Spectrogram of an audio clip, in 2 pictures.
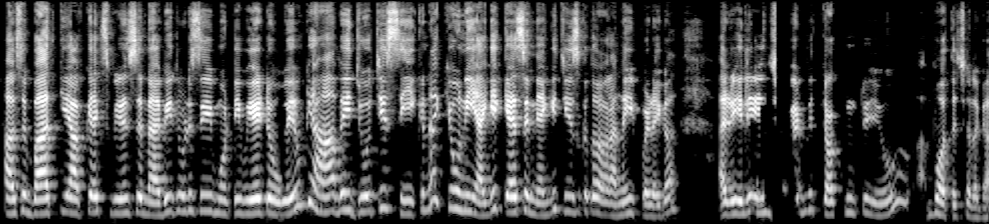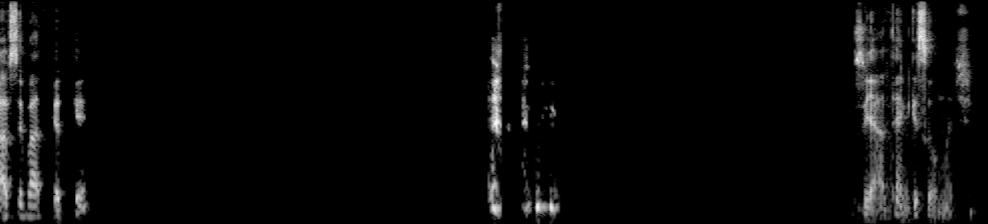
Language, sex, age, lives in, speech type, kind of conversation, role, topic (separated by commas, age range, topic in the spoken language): Hindi, female, 35-39, India, conversation, podcast, host, Kaunsi chhoti si jeet tumhe sabse zyada confidence deti hai?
